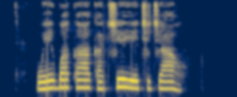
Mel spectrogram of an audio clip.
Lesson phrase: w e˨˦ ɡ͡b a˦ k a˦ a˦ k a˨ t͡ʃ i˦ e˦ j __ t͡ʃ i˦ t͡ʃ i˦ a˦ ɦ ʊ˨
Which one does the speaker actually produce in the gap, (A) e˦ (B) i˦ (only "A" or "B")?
A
